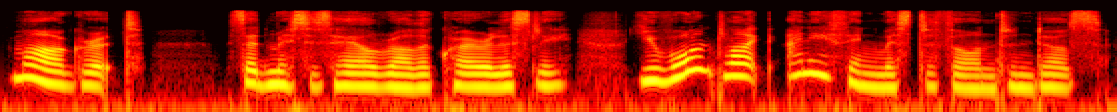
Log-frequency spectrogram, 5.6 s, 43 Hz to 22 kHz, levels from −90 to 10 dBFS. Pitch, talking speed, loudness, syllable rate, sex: 215 Hz, 140 wpm, -19 LUFS, 4.7 syllables/s, female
